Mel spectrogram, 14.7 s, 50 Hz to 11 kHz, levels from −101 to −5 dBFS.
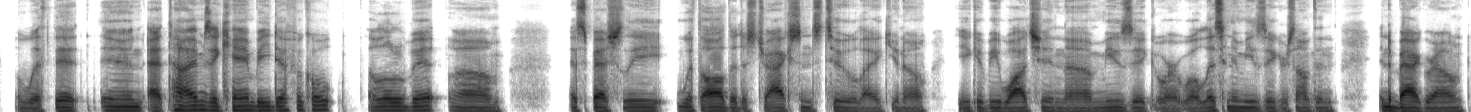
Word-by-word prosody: with 85 -1 -5
it. 100 -1 +1 0.2
And 110 -2 +1
at 100 -1 +2
times, 120 -1 +4
it 110 - +4
can 115 +3 +2
be 115 0 +3
difficult 120 +3 0 0.3
a - - -7
little 110 +1 +3
bit, 110 +3 0
um, 95 -3 -3 0.7
especially 95 +1 +2
with 105 -2 -3
all 105 0 +5
the 95 -1 -3
distractions 90 +1 0
too. 95 -3 -2
Like, 85 0 -6
you 95 - -7
know, 85 0 -6 0.3
you 90 0 -5
could 85 -1 -3
be 90 +1 -3
watching, 90 0 +2
um, 85 0 -4
music 90 -2 -3
or, 80 -2 -5
well, 80 +1 -3
listen 95 +2 +2
to 95 - 0
music 90 -2 -2
or 85 - -7
something 90 0 -4 0.5
in 105 - +1
the 105 - +6
background. 90 -1 +2
95 Hz, 155 wpm, -22 LUFS, 90-105 Hz, 0.7 s, the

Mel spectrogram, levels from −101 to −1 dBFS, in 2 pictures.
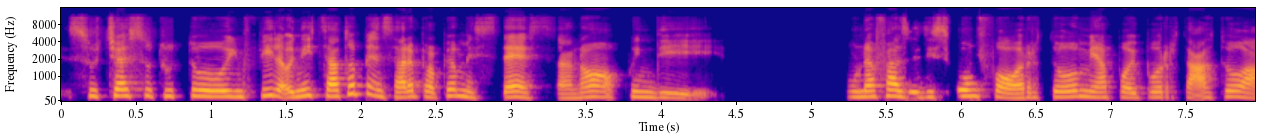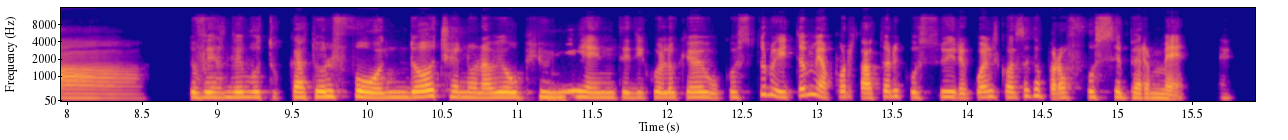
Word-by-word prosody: successo 250 +1 -1
tutto 235 -1 +1
in 220 -1 +1
fila, 255 +3 0
ho - - +3
iniziato 245 +4 +4
a - - +2
pensare 225 -9 0
proprio 215 +3 -2
a - - -2
me 215 - -2
stessa, 185 -3 0
no, 210 +5 +1
quindi 185 -6 -5 0.9
una 215 +1 +2
fase 220 -4 +3
di 205 +1 -6
sconforto, 205 -2 +1
mi 215 -3 -1
ha 195 - -1
poi 190 -2 -3
portato 195 +2 -2
a 160 -3 -2 0.3
dove 190 0 +1
avevo 195 +1 0
toccato 195 +1 0
il 215 - +6
fondo, 200 0 +4
cioè 220 -2 -4
non 190 -1 -2
avevo 190 +1 +4
più 195 +2 -2
niente 190 -1 0
di 185 0 -6
quello 185 0 0
che 195 - -3
avevo 195 -3 +1
costruito, 200 +4 -3
mi 310 - 0
ha - - -1
portato 185 -2 -1
a - - 0
ricostruire 195 -3 -3
qualcosa 200 +2 -2
che 250 - -2
però 180 -2 -1
fosse 195 +1 -4
per 175 -2 -1
me, 160 -4 -1 0.2
eh, 165 -1 -19
195 Hz, 190 wpm, -24 LUFS, 185-220 Hz, 0.9 s, il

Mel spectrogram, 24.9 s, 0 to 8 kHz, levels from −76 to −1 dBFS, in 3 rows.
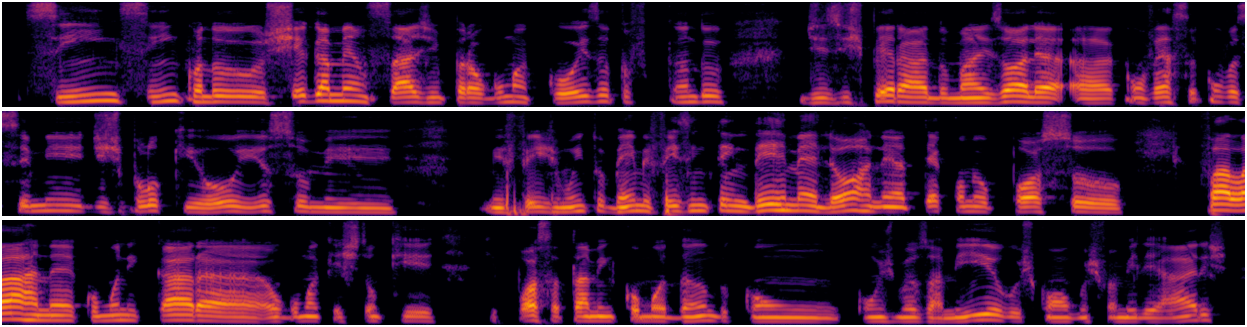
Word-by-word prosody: Sim, 175 +6 -2
sim, 165 +3 -5
quando 155 -2 +1
chega 170 +5 +2
mensagem 145 -5 +1
para 140 +1 -1
alguma 145 +2 -3
coisa, 150 +6 0
eu - - -2
estou 150 - -14
ficando 155 +1 -6 0.5
desesperado. 135 +1 +1
Mas 130 0 +3
olha, 150 -4 +6
a 125 0 -1
conversa 135 +1 -3
com - - -9
você 145 0 -5
me 155 0 -5
desbloqueou 135 0 -3
e 130 +1 -4
isso 145 0 -5
me 120 -3 -3 0.6
me 120 - 0
fez 130 +2 -3
muito 140 +5 -1
bem, 130 +3 +2
me 150 -3 -1
fez 150 +5 -2
entender 160 +1 +2
melhor, 155 0 +3
né, 135 0 +2
até 140 +3 -4
como 140 0 -6
eu 135 - -5
posso 130 -3 +1 0.5
falar, 170 -1 +8
né, 145 -1 +2
comunicar 145 +3 +1
a 120 -4 +3
alguma 120 +2 -2
questão - - -8
que 60 -1 -7 0.3
que - - -23
possa - - +2
estar 130 0 +1
me 130 0 +3
incomodando 135 - -2
com 110 -2 -2
com - - -6
os 115 -1 -3
meus 115 0 -4
amigos, 120 +4 -1
com - - -6
alguns 110 0 -4
familiares. 110 +7 -4
140 Hz, 135 wpm, -24 LUFS, 125-155 Hz, 0.6 s, falar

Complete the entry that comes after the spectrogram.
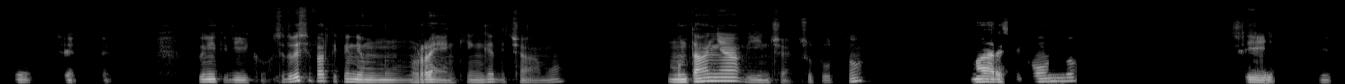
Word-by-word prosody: Sì, 110 -2 -6 0.3
sì, - - -10 0.3
sì. - - -22 0.9
Quindi 120 +1 +3
ti 110 - -20
dico, 105 -1 -6
se - - -14
dovessi 165 +8 +3
farti, 155 0 -2
quindi, 125 -3 +2
un 105 -1 -2
ranking, 105 -1 -1
diciamo 105 +1 -11 1.0
montagna 155 +9 +6
vince 100 - -9
su - - -17
tutto. 135 - -8 1.0
Mare 125 -1 +7
secondo. 150 +7 -4 1.6
Sì? 105 -1 -1 0.4
I 105 -1 -12
110 Hz, 95 wpm, -27 LUFS, 105-130 Hz, 1.6 s, Mare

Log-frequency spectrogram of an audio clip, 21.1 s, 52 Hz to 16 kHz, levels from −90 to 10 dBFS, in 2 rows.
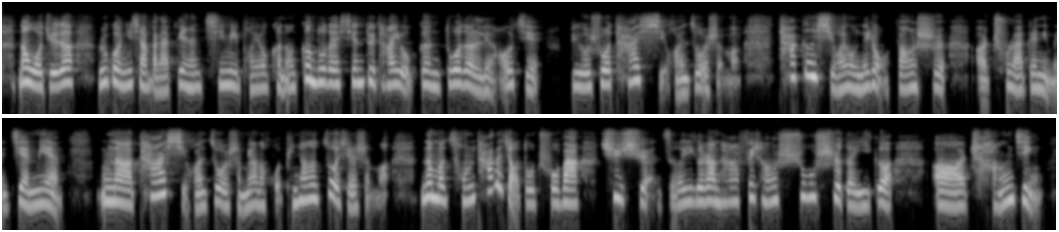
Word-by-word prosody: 那 270 +1 +8
我 235 -4 +5
觉 215 0 +1
得 265 +3 +6 0.2
如 250 +2 -1
果 275 -2 +3
你 230 +1 -3
想 225 -4 +1
把 175 - 0
他 175 +1 0
变 240 +3 -2
成 210 +1 -6
亲 235 +3 -5
密 230 -2 -2
朋 190 - -11
友， 205 +1 -5
可 - - -5
能 205 - -4
更 305 +7 +4
多 270 0 +1
的 250 -1 +2
先 260 +1 -1
对 265 -1 -1
他 235 0 0
有 240 - 0
更 235 -3 -4
多 250 +4 +2
的 230 -2 +3
了 175 +4 -4
解， 200 -8 -6 0.2
比 220 - -8
如 210 0 -1
说 245 +3 +2
他 275 +4 -1
喜 295 - +1
欢 315 - -4
做 - - -3
什 - - -8
么， - - -10 0.4
他 340 - +1
更 355 +1 +5
喜 275 -11 +2
欢 190 +1 -3
用 205 -2 -2
哪 210 +4 -3
种 235 - -3
方 200 +1 -2
式， - - -2 0.3
啊， - - -1
出 230 - -7
来 185 -3 +1
跟 205 0 -4
你 - - -3
们 160 - -8
见 200 +2 +1
面， 200 +4 0 0.3
那 225 -7 +5
他 300 +9 +2
喜 325 - +1
欢 170 +2 -5
做 220 0 -1
什 180 -3 -6
么 165 - -3
样 200 - -2
的 190 - -5
活， 190 - -10
平 210 - -8
常 245 +1 +1
都 265 - +2
做 265 +3 +1
些 175 -6 -4
什 170 - -7
么， - - -9 0.3
那 285 +3 +4
么 255 -3 +5
从 235 0 -4
他 380 +8 +2
的 470 0 +1
角 - - +3
度 205 0 -5
出 210 0 -3
发， 210 -1 +8 0.2
去 275 -3 +2
选 225 -2 +1
择 - - -8
一 220 +2 -3
个 230 0 0
让 235 -1 +4
他 225 +1 -4
非 275 +5 -3
常 240 -2 -4
舒 285 +2 -2
适 270 -3 +2
的 190 -3 -2
一 180 +1 -4
个， 210 +4 +3 0.4
呃， 185 -1 +5
场 190 +7 -1
景， 255 +4 -1
225 Hz, 280 characters per minute, -24 LUFS, 200-255 Hz, 0.4 s, 那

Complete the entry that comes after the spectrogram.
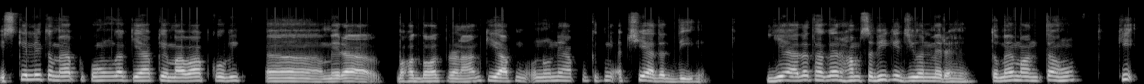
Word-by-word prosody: इसके 155 +9 0
लिए 225 +1 +2
तो 215 -1 -1
मैं 190 -1 +1
आपको 185 -1 -4
कहूँगा 185 +2 -1
कि 180 -1 -2
आपके 175 +1 +1
माँ-बाप 165 +2 +3
को 175 -1 0
भी 175 +1 -2 0.3
अ, - - +2 0.6
मेरा 140 +2 +3 0.5
बहुत-बहुत 145 +1 0
प्रणाम 140 +2 -2
कि 175 - +2
आप 150 +2 0
उन्होंने 170 +3 -3
आपको 170 0 -7
कितनी 180 +2 -7
अच्छी 155 +5 -1
आदत 150 -4 +3
दी - - +2
है। 130 - -10 0.7
ये 170 +6 +4
आदत 195 +2 +1
अगर 195 +1 +3
हम 180 +1 0
सभी 190 +3 +3
के 205 0 0
जीवन 170 0 +2
में 160 - +3
रहे, 135 -1 -2 0.2
तो 165 - 0
मैं 180 +4 +3
मानता 180 +1 0
हूँ 190 +2 -1 0.4
कि 230 - -1
175 Hz, 200 wpm, -19 LUFS, 150-185 Hz, 0.7 s, ये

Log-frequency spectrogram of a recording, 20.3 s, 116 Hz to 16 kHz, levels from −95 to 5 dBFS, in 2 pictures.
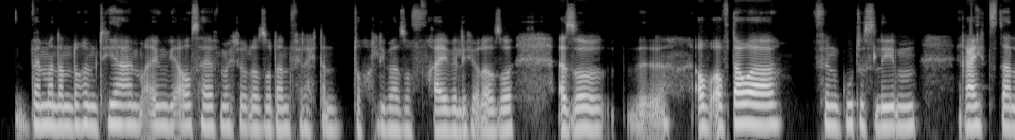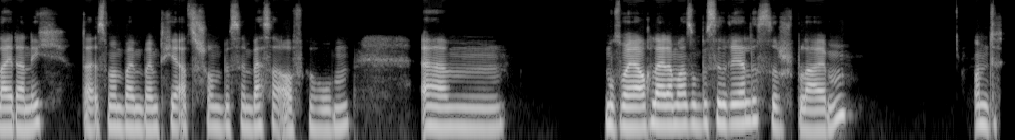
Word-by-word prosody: Wenn 200 -4 -2
man 200 -1 +3
dann 190 0 +1
doch 195 - -1
im 195 -2 +1
Tierheim 200 -1 +1
irgendwie 195 0 -2
aushelfen 195 -1 -2
möchte 190 0 -6
oder 180 0 -3
so, 180 +1 -4
dann 180 0 -2
vielleicht 175 -1 -9
dann 175 0 -7
doch 175 -4 -10
lieber 180 -2 -4
so 170 0 -5
freiwillig 170 +1 -2
oder - - -1
so. 170 +2 0 0.4
Also, 175 0 +2 0.3
äh, - - -5 0.3
auf 185 +1 +4
auf 195 -1 +2
Dauer 205 0 +7 0.3
für - - -5
'n 190 -2 0
gutes 205 -1 -4
Leben 190 +1 +1 0.4
reicht's 190 0 +3
da 190 - +1
leider 180 -1 +2
nicht. 205 +4 -4
Da - - -1
ist 175 +1 -4
man 185 -1 +1
beim 180 -1 +1
beim 180 0 -1
Tierarzt 185 +2 -3
schon 185 - -3
'n - - -8
bisschen 185 -1 -3
besser 185 0 -2
aufgehoben. 180 +2 -4 0.7
Ähm, 185 0 0 1.0
muss 200 -2 +1
man 190 -1 +6
ja 185 0 +7
auch 190 - 0
leider 195 -2 +6
mal 200 0 +3
so 200 - 0
'n - - -4
bisschen 210 0 +2
realistisch 210 -3 0
bleiben. 175 - 0 1.2
Und 200 0 -2
185 Hz, 170 wpm, -20 LUFS, 180-200 Hz, 1.2 s, Dauer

